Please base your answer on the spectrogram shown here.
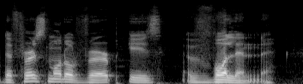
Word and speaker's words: wollen: model verb is volen remember that when you want to pronounce this W in German which is VE it is a leod dental sound which means the upper lip touches the the lower teeth so we say volen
